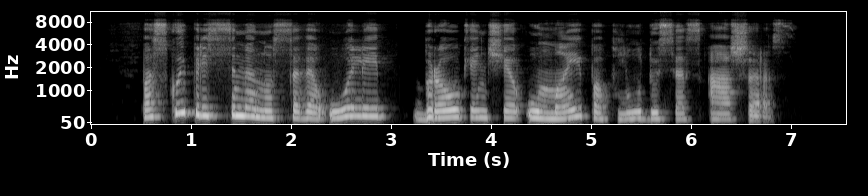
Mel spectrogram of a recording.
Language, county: Lithuanian, Šiauliai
